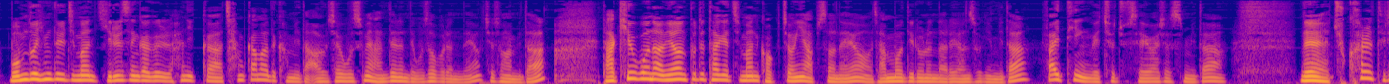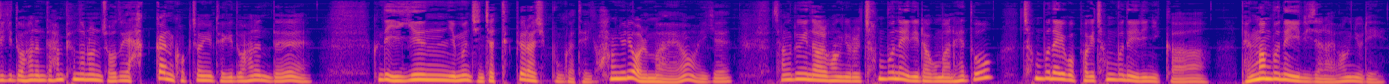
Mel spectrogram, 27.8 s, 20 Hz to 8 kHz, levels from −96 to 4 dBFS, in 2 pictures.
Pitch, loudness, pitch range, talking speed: 145 Hz, -25 LUFS, 120-175 Hz, 385 characters per minute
